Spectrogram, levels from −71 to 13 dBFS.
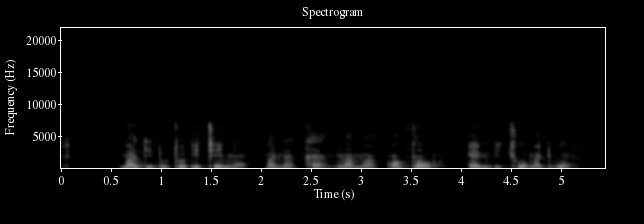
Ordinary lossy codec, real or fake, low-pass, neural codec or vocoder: none; fake; 7.2 kHz; codec, 16 kHz, 4 kbps, FreqCodec, smaller model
